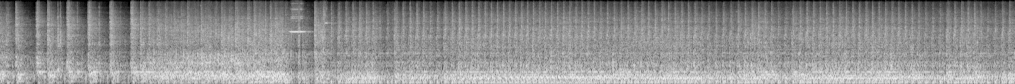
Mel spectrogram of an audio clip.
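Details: New Predator 212cc engine on a Coleman 200 mini bike, first start after install on choke: sharp pulls, then it catches and settles into a steady, fast putter with a rough edge; running normally.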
